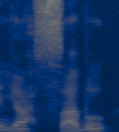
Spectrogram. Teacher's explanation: ہا پورے اہتمام سے، سین سیٹی سے، یحسابو۔ اگر وقف کریں گے تو یحساب، کیونکہ وقف جب ہوتا ہے کسی حرف پہ تو اس کو پھر ساکن کر دیتے ہیں، اس پہ زبر ہو، زیر ہو، پیش ہو، دو پیشیں ہوں، دو زیریں ہوں، تو پھر ہم اس کو جزم کر کے پڑھتے ہیں۔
